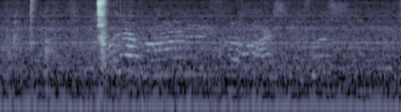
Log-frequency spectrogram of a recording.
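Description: A steady low hum with faint voices in the background and a sharp click about a second in.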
